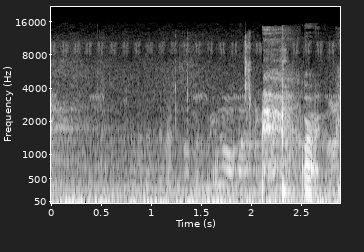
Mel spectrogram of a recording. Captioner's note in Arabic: شرب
